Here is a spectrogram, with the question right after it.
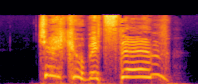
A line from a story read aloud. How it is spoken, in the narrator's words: Emma cried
